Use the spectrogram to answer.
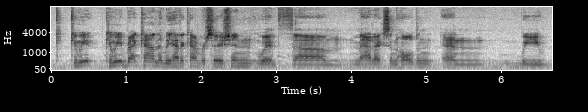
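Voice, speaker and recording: A man's voice: medium pitch, measured pace, a bit bright, slight background noise. A man talking casually as a player in a tabletop role-playing game.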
